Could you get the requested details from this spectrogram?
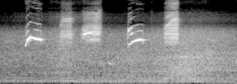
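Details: Kapas tembak in breeding condition with tail spread, giving short whistled notes that slide down and level off, with a few buzzy bursts between them.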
